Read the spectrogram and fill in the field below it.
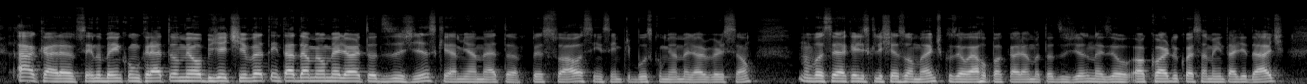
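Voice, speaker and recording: With an unremarkable speaking voice, a man talks fairly quickly at a medium pitch and hardly pauses. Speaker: tennis content creator. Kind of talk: casual podcast chat.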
